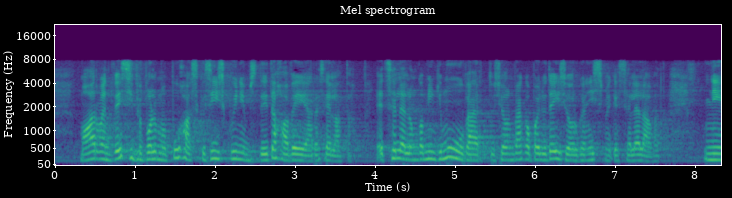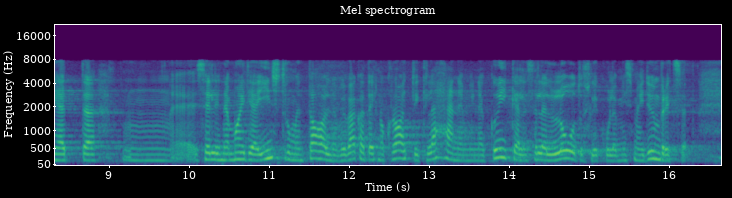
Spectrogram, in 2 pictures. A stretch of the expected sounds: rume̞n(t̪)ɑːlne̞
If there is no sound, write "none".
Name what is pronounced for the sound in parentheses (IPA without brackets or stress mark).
t̪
